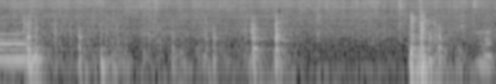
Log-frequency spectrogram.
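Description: Beef and frozen mixed vegetables stir-fry in seasoning with a light sizzle, broken by several sharp clacks and scrapes of a utensil against the pan at irregular intervals.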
